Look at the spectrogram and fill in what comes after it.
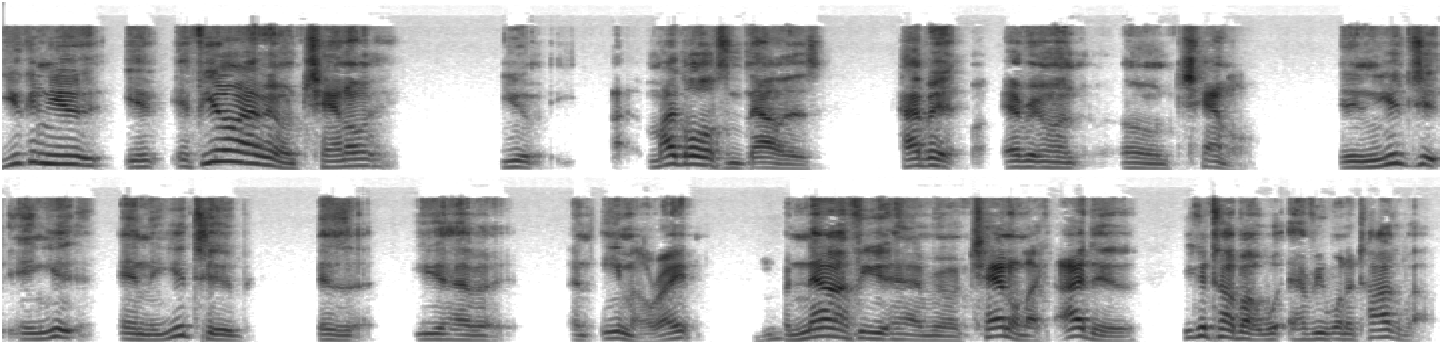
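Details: Adult man with aphasia after a stroke who reports trouble producing the first sounds of words; word repetitions and ungrammatical phrasing heard; aphasia after stroke.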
